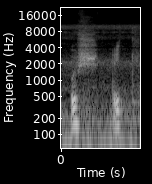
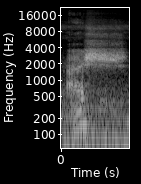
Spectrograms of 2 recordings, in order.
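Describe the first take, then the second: First: The word begins with an u vowel. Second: The word begins with an a vowel. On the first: "didomakan usyrik"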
